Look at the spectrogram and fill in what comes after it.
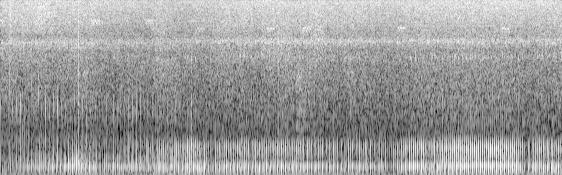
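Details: Purring cat recorded in stereo at very close range, a thick low rumble in long breath-paced swells, each lasting about two seconds and separated by short quieter gaps.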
